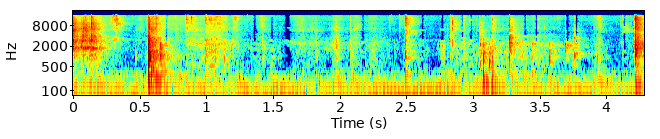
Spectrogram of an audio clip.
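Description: Foil seal being peeled off a plastic candy tub by hand, with crinkling and a few sharp clicks and snaps, the loudest about half a second in.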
